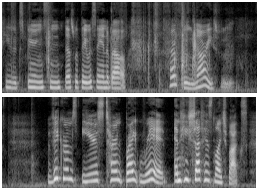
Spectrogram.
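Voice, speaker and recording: A woman reading a children's picture book aloud in an expressive, encouraging way, as if speaking directly to young listeners. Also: on the high side, slow. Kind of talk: children's read-aloud storytelling.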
